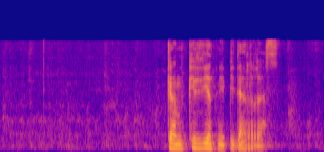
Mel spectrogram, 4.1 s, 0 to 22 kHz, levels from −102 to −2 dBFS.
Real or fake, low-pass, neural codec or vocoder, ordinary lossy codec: fake; 7.2 kHz; codec, 16 kHz, 4 kbps, FunCodec, trained on Chinese and English, 50 frames a second; none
